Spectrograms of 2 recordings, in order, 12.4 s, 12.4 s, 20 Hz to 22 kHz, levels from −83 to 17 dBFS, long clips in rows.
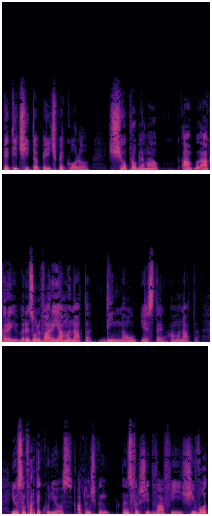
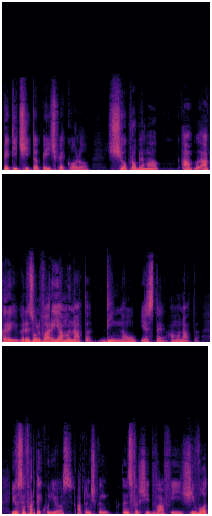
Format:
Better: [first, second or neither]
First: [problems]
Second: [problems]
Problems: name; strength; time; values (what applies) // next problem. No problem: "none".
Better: second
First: garbled, watery; badly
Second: garbled, watery; slightly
